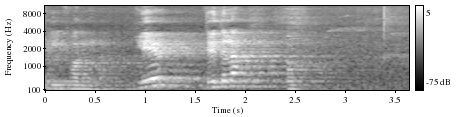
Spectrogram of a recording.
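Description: A man explains something calmly nearby.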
